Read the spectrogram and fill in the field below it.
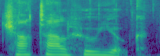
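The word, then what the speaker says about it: Çatalhöyük: Chatal Hoyuk, pronounced Chhattal Huyuk, flourishing around 7,500 B.CE.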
